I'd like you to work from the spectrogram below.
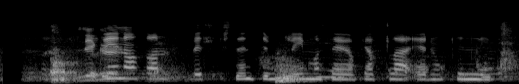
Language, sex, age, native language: Icelandic, male, 14, Icelandic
